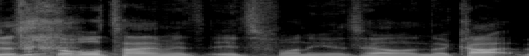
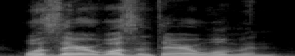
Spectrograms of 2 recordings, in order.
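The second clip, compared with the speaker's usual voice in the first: higher, louder, pressing question; cop asking again; 7 semitones higher, 5 dB louder than usual. Retold or imitated. Cop faces the deaf man and asks again, a touch louder. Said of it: "he's like".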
